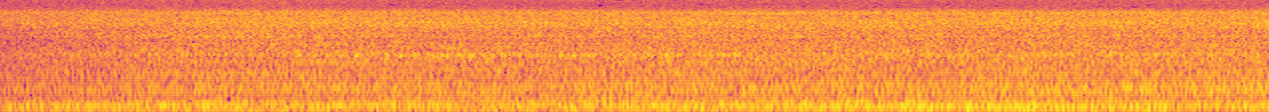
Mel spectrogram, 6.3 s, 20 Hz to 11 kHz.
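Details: 1989 V6 Mitsubishi Pajero, first cold start after three days sitting, with new stainless extractors and exhaust studs replacing leaking manifold: even steady idle rumble, no ticking or puffing; manifold leak fixed, exhaust sealed.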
